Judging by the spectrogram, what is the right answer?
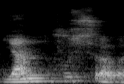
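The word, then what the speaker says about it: Jan Hus: 얀 후스라고 하는, 영어식 발음으로는 존 후스입니다.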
